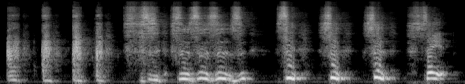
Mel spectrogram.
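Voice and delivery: exaggerated stuck-sound stutter; mock stutter. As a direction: stammer that climbs high and loud. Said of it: "before he can get three words out".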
